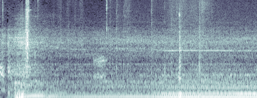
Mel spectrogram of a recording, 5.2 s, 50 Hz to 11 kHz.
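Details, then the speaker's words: 2003 Infiniti G35 after replacing failed passenger-side (bank 1) camshaft position sensor and clearing codes: brief crank, catches at once and settles into an even idle; the earlier long crank is fixed, check-engine light off. "The car starts up nice and quick, and doesn't take a while to crank, and that's fixed."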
